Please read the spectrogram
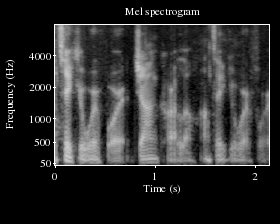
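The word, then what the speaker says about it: Giancarlo: Esposito name on purpose since I told him countless times that has pronounced John Carlo you know I saw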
